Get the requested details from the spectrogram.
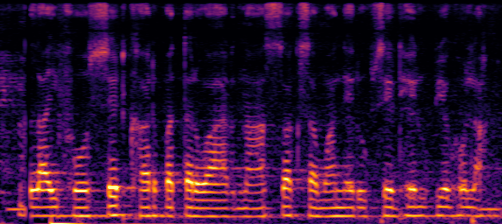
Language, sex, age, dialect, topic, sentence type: Bhojpuri, male, 18-24, Northern, agriculture, statement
